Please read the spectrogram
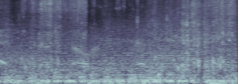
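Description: Water splashing as a hooked largemouth bass thrashes at the surface beside the boat and is grabbed by hand, over a steady low hum.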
